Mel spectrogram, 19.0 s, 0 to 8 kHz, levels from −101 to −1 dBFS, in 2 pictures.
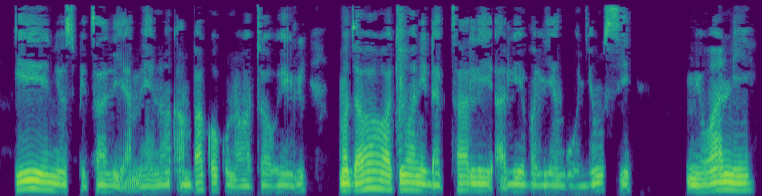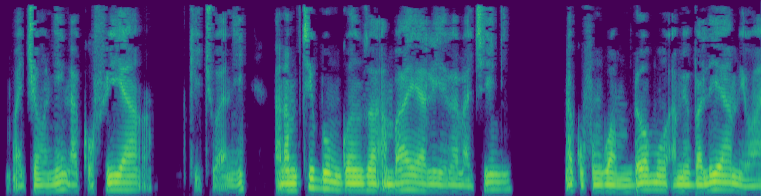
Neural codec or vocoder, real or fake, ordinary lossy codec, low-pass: codec, 16 kHz, 6 kbps, DAC; fake; MP3, 32 kbps; 7.2 kHz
